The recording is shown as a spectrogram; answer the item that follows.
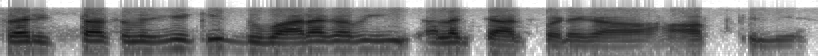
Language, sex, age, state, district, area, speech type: Hindi, male, 60+, Uttar Pradesh, Sonbhadra, rural, conversation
